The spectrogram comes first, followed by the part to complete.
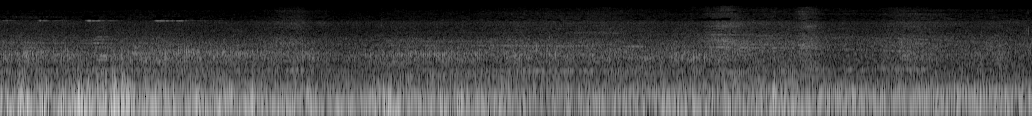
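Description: Steady rumbling outdoor background noise, heaviest in the low end, with two brief hissing swells near the end.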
